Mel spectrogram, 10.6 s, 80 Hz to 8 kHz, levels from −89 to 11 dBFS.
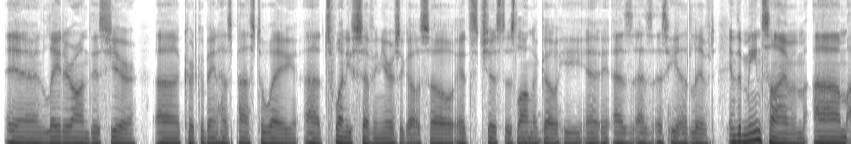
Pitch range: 110-135 Hz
